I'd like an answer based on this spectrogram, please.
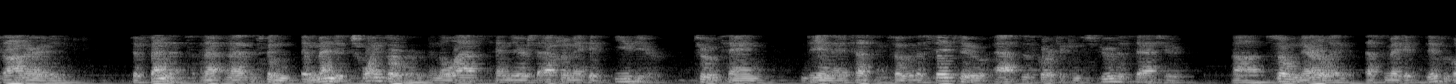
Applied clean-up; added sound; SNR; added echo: neural separator model SepFormer DNS4.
